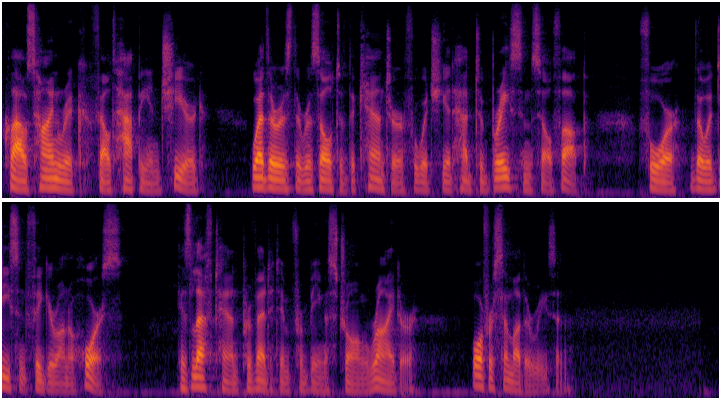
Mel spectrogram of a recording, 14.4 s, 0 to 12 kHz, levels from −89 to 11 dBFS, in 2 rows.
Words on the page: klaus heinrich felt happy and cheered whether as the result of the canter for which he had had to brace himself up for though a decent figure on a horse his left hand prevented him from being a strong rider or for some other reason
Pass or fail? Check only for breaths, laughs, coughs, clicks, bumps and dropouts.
pass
